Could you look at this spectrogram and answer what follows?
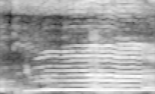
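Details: A baby girl cries after her first injection, during which blood was drawn. The sustained, strained, high-pitched wail is a pain cry.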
